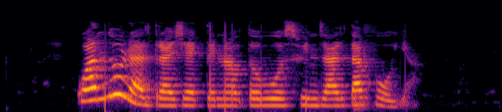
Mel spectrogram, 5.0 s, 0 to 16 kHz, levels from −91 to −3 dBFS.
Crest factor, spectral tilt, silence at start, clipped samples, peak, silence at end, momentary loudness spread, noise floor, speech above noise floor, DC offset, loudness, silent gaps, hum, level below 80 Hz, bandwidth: 20 dB; -3.5 dB/octave; 0.8 s; under 0.1%; -8 dBFS; 0.95 s; 13 LU; -81 dBFS; 55 dB; under 0.1%; -25 LUFS; none; none; -70 dBFS; 8 kHz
